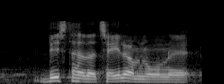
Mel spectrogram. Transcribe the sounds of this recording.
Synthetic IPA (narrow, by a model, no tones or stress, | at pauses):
ʋe̝sd̥ɑ̈hæðˠʋæɐð̩ˠt͡sʰɛːləɒ̽mno̝ːn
